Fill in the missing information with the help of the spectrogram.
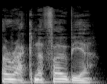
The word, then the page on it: arachnophobia: British English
